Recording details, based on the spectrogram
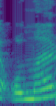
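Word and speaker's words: عمر: अरबी में सिर्फ उमर अगर लिखा हुआ होगा और इस पर ज़ेर ज़बर नहीं लिखे होंगे तो सिर्फ आइन मीम रा तो उमर पढ़ेंगे और जब वाव के साथ होगा तो इसको अमर पढ़ेंगे।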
